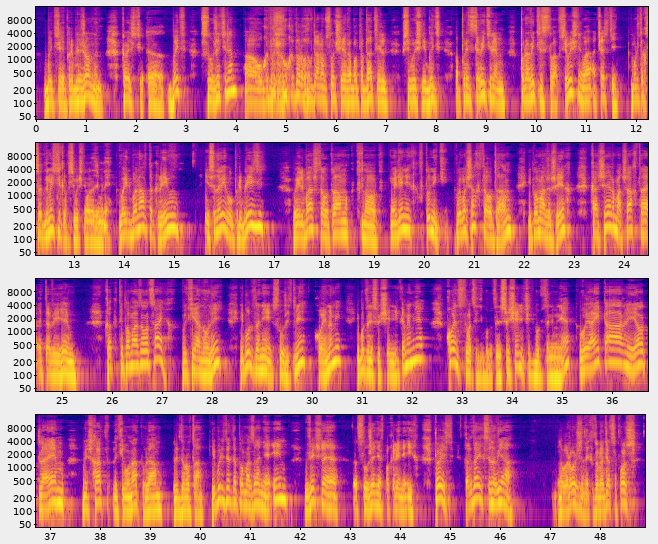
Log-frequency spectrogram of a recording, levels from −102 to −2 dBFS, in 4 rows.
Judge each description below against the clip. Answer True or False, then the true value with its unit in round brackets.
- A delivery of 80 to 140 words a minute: True (120 wpm)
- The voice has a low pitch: True (125 Hz)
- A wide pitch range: True (6.8 semitones)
